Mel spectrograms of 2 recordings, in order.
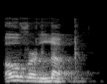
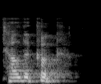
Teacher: has the stress on the last syllable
